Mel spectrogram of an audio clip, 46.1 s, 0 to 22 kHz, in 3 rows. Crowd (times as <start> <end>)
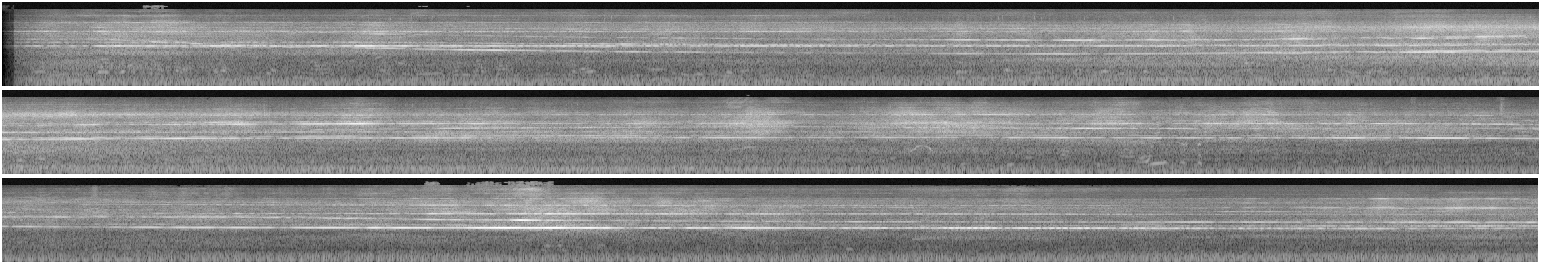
22.8 32.0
